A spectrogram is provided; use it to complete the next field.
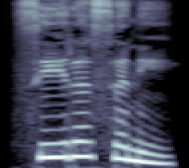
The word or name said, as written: ಶರಾಸನ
